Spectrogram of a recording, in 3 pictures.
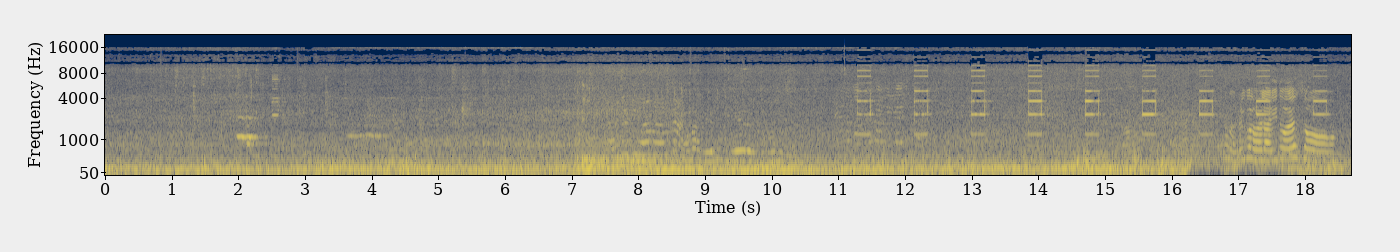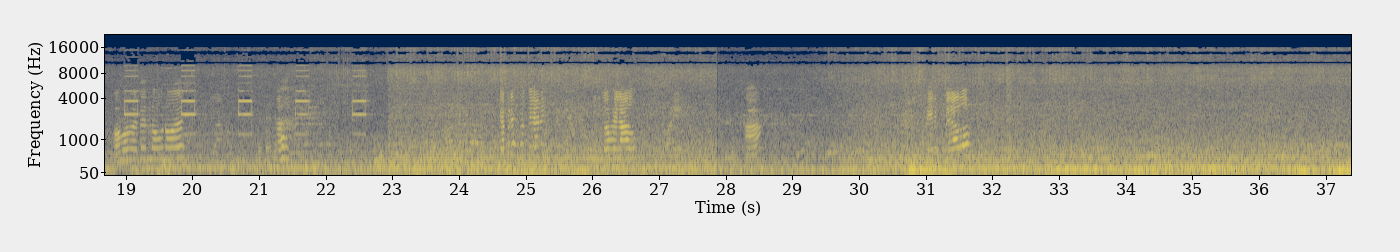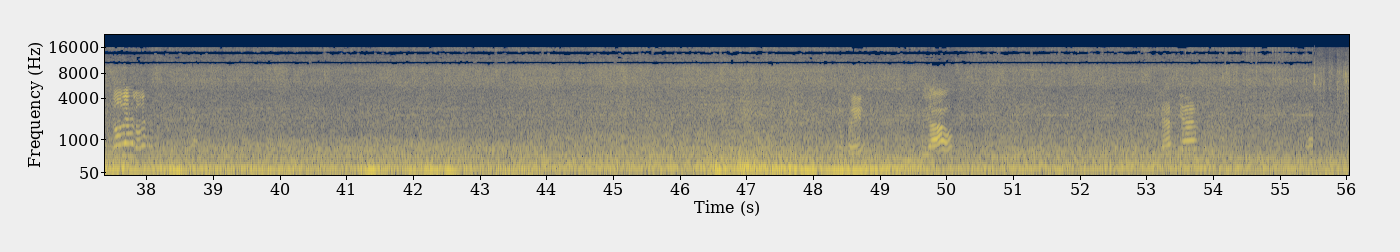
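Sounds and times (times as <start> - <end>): ice cream machine motor humming: 19.2 - 46.6.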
